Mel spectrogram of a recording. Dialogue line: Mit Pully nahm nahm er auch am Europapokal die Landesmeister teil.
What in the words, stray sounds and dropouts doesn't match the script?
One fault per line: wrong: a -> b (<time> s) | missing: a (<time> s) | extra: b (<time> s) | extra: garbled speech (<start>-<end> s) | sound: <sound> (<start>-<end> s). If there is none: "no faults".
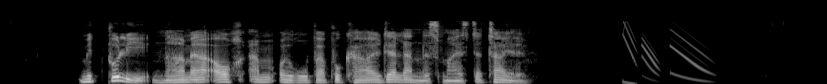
missing: nahm (1.9 s)
wrong: die -> der (3.8 s)
sound: chirp (6.2-7.2 s)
